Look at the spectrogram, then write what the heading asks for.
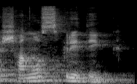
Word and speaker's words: সাংস্কৃতিক: শিক্ষার্থীকে দেশের অর্থনৈতিক, সামাজিক, সাংস্কৃতিক, শব্দটির সঠিক উচ্চারণ হবে সাংস্কৃতিক। এই দন্তস্ব আকার অনেশ্বর আর এ পাশের দন্তস্ব একসাথে বলতে হবে সাংস, সাংস। তারপরে কৈরি ক্রি, কৈরি ক্রি, তৈরশিকারে তি ক, ত্রিতিক, সাংস্কৃতিক।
